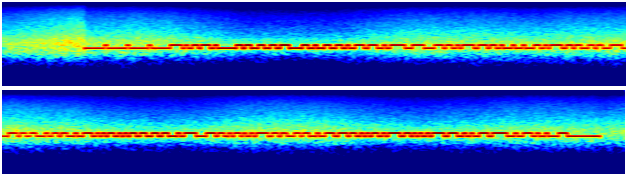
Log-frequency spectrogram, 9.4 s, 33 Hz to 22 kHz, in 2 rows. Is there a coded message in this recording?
Yes: RTTY (45.45 baud, 170 Hz shift) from 0.6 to 9.2 s, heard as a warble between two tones, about 700 Hz centre, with radio static and a narrow filter. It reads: LIMPIANTO E QUELLO CLASSICO DELLA SERENATA.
